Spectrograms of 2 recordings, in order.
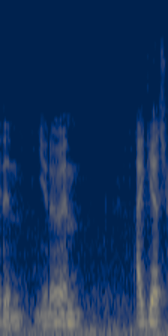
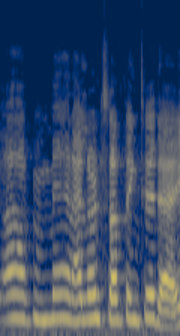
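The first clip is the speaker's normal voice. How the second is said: high, loud mock-amazed exclamation; exclaimed realization; 13 semitones higher, 12 dB louder than usual. New bridge player retelling a lesson learned, loudly amazed. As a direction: cry it out like a humbled student. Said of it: "And I was like".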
